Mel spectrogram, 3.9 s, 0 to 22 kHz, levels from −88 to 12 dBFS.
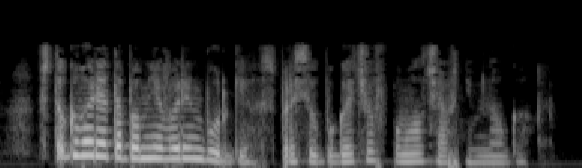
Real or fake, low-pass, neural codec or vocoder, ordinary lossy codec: real; 7.2 kHz; none; MP3, 32 kbps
